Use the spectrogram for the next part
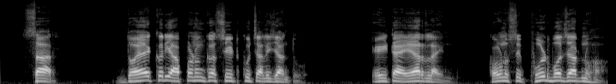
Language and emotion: Odia, angry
